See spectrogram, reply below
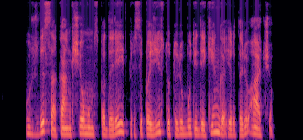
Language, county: Lithuanian, Šiauliai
